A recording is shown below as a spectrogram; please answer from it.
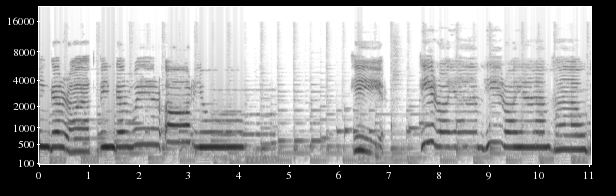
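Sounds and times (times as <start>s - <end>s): backing music with steady beat: 0.1s - 11.0s.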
